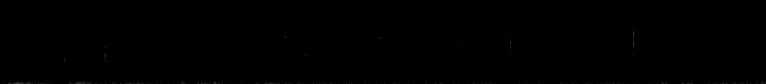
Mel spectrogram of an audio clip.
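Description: Faint close-up chewing of stir-fried shrimp and yard-long beans: soft, irregular mouth clicks and small crunches, a few each second, with one sharper click about six seconds in.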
